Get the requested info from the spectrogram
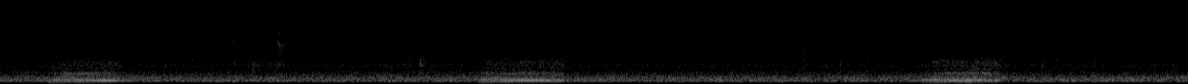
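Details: Sleeping pet dog named Riki, said to always snore like an old man, gives low rasping snores in three broad bursts, one roughly every four seconds, in a quiet indoor room.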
